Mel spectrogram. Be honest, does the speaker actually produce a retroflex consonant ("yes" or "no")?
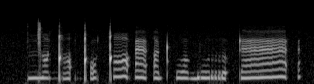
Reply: yes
